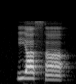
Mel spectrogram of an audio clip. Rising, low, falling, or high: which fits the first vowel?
falling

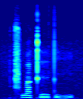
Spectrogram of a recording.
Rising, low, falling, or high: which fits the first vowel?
high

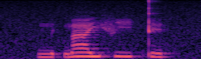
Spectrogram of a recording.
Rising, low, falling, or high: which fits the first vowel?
low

